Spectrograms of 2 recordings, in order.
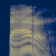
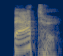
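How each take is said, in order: First: Better as "be-rer", barely any air; relaxed American flap in better; flapped T. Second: Better with a crisp released T; aspirated T in better; puffed T. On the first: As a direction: tap the T of better like an R. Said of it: "살짝 움직입니다". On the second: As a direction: blow air on the T of better. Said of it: "Better 하면요". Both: Shown as a demonstration.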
